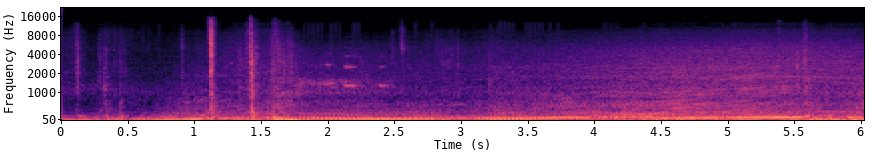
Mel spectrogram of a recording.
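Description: Ford Ka's 1.0-litre three-cylinder, 12-valve engine accelerating hard from a standstill, heard from inside the cabin, its pitch climbing steadily as the revs rise toward about 6,000 rpm. Two sharp clicks come about a second in.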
